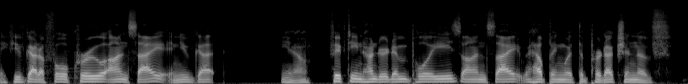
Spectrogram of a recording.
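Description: A man talks at a moderate pace with fairly even intonation. The background is quiet, and the sound is dry with no echo. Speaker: guest. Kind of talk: interview answer. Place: studio. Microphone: studio mic.

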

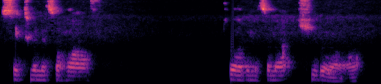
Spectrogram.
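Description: Against a quiet background, a man speaks at a very fast pace. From British. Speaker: gaming youtuber. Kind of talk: casual gameplay commentary. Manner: hesitant, casual. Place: home room.

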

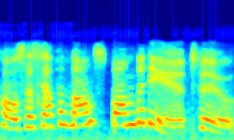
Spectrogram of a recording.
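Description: A woman performs a put-on character voice at an extremely high pitch with a fairly bright tone. Her pitch swings widely and her pace is fairly slow.

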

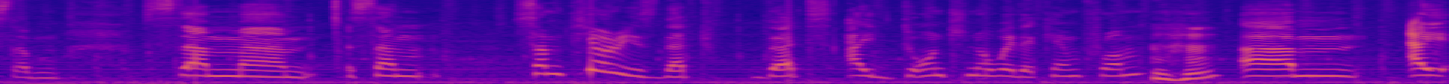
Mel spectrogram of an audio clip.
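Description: Faint music plays in the background as a woman talks at a fairly slow pace. Her pitch varies in an ordinary way, and the sound is dry with no echo. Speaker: radio guest. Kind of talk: interview answer. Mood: animated, laughing at times. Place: studio. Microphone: studio mic.

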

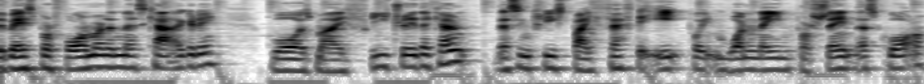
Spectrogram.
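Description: Fairly even intonation from a male speaker. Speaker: finance youtuber. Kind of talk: portfolio update vlog. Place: home room. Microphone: studio mic.

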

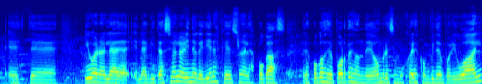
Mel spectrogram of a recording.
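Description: Light background noise sits behind a woman speaking at a very fast pace, with a fairly low pitch and fairly even intonation. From Uruguay, Montevideo area; Uruguay. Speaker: equestrian athlete (dressage). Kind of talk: personal testimony.

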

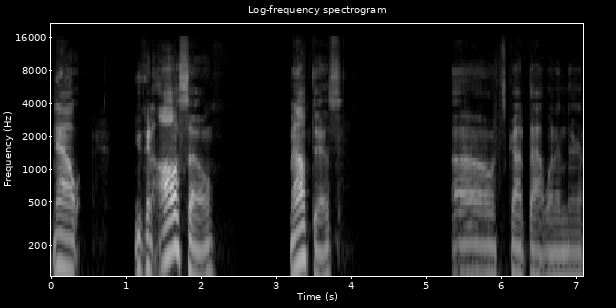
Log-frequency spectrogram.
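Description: A man with a very deep, low pitch is heard in a dry sound with no echo against a quiet background. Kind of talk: tutorial.

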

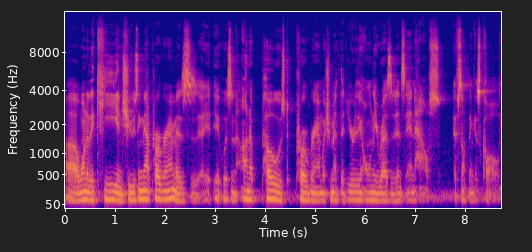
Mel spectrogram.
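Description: A man's fairly low voice at a moderate pace, with fairly even intonation and hardly any pauses. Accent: American. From US South. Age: 30s. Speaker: family physician; guest. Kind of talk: casual chat. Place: studio. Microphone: studio mic.

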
